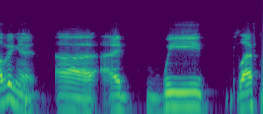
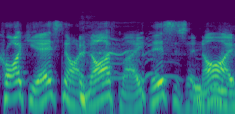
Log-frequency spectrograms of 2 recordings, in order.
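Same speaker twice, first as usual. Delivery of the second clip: put-on Aussie outback movie-hero voice; 4 semitones higher than usual. Showing off a knife gift: Crocodile Dundee voice. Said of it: "Is your motherfucking Crocodile Dundee?".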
